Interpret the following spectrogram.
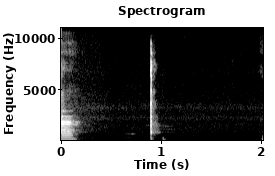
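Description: A single sharp computer mouse click with a softer second click just after it, about a second in, as a Photoshop layer's visibility is toggled.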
